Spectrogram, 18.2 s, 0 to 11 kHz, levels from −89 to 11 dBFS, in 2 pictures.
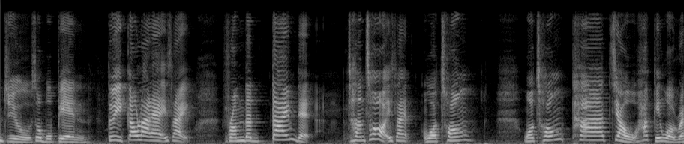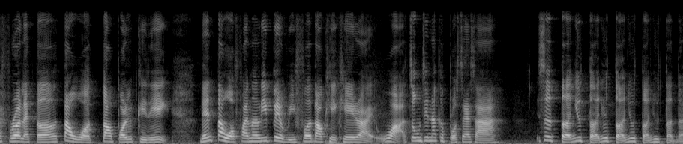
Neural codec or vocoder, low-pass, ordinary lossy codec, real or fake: none; 9.9 kHz; none; real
